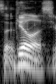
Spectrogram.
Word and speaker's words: Gillis: Joseph Giles. – Gillis, you're right. Yeah. I said it wrong.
